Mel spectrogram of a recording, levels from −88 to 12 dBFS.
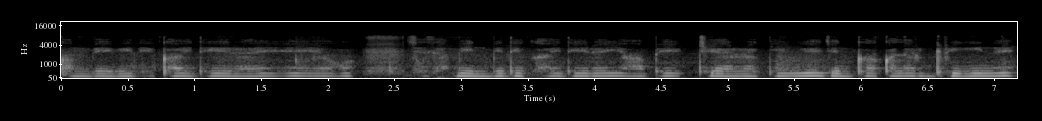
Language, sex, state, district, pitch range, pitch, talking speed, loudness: Hindi, female, Bihar, Sitamarhi, 175-180 Hz, 180 Hz, 210 wpm, -37 LUFS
